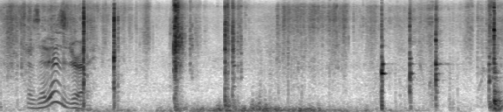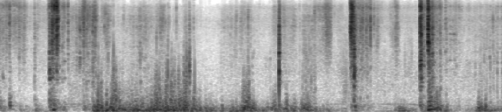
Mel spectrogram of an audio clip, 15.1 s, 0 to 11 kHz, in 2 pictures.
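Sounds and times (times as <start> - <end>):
low rumble: 2.4 - 5.6, 8.9 - 15.0
firewood pieces clacking together: 2.6 - 3.8, 5.7 - 9.0, 13.9 - 14.6.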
